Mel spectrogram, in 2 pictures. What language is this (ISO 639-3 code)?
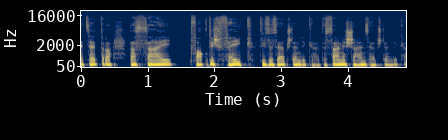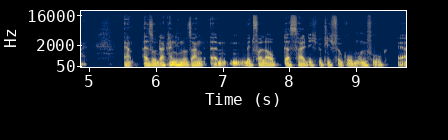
deu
